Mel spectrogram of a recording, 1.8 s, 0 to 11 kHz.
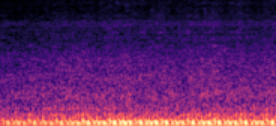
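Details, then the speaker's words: Corvette V8 on its cleaned tank with replaced fuel lines, warming up: deep, steady, even rumble with no skips or stumbles; previous misfire gone, idling smoothly. "Fuel system should be good. Vital and smooth. It ain't missing no more."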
